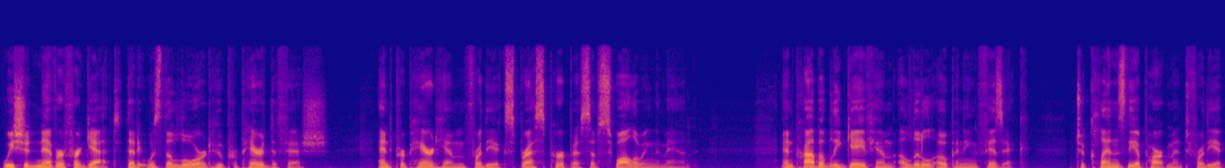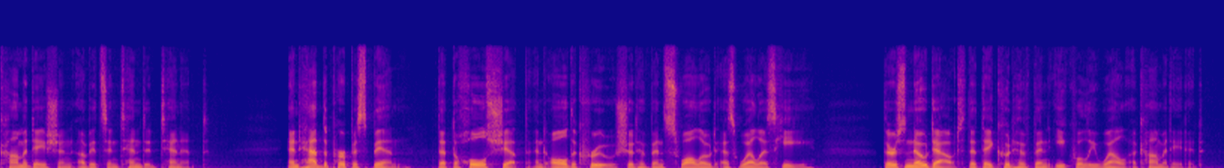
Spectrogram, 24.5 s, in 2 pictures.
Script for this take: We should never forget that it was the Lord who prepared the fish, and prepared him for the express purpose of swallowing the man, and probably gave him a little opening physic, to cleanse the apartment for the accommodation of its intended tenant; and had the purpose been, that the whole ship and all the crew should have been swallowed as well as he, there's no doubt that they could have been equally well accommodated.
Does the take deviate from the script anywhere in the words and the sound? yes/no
no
